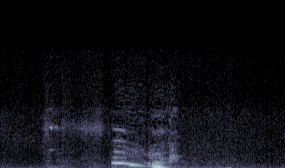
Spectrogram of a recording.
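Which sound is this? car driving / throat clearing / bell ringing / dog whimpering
dog whimpering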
